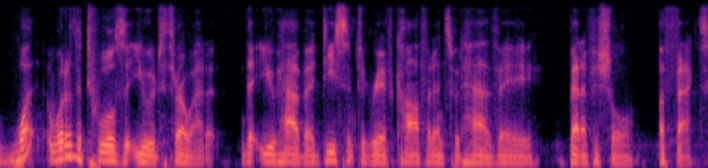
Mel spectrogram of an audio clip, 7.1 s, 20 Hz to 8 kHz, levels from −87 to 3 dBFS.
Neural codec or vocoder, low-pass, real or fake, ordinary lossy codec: none; 7.2 kHz; real; Opus, 16 kbps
